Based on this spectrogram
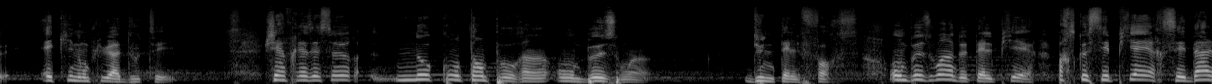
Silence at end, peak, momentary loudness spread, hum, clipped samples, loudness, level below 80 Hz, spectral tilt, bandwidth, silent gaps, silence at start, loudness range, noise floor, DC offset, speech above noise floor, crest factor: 0 s; -12 dBFS; 16 LU; none; under 0.1%; -30 LUFS; -54 dBFS; -5.5 dB/octave; 16 kHz; none; 0 s; 3 LU; -62 dBFS; under 0.1%; 33 dB; 20 dB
